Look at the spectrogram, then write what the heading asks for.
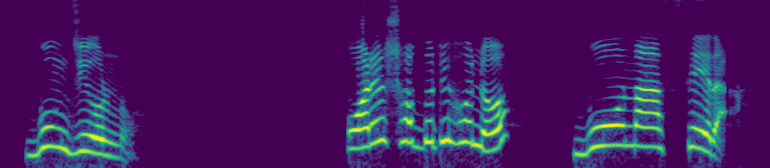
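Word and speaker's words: buongiorno: বুজারণ। তবে এটার সঠিক উচ্চারণ হবে বুজিওরন।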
